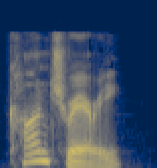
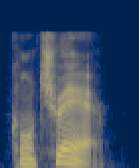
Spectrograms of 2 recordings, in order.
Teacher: within standard French, the suffix airy became air, so they stopped pronouncing the re part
